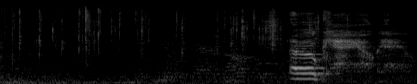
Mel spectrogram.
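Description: A run of faint crackling clicks, then about three seconds in a short voiced groan from a woman whose face is stinging under a glycolic acid peel.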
